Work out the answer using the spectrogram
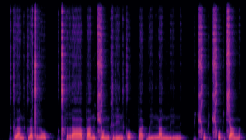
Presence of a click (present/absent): absent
